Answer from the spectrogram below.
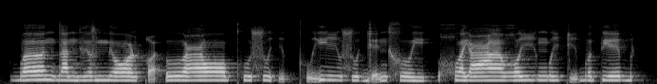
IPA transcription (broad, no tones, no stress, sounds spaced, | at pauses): b ɐː n d a n vʲ ɔ z mʲ ɔː ɳ qʷ ḛ ʔ ʊː ʕ ɔː kʷʰ ə sʷ i ʔ ḭ kʷʰ ḭ j iː sʷ e ɡ ḛ n x ʊ j | χʷ a j ʕ aː ʁʷ iː ŋʷ iː k ḭ b ə pʲ e b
